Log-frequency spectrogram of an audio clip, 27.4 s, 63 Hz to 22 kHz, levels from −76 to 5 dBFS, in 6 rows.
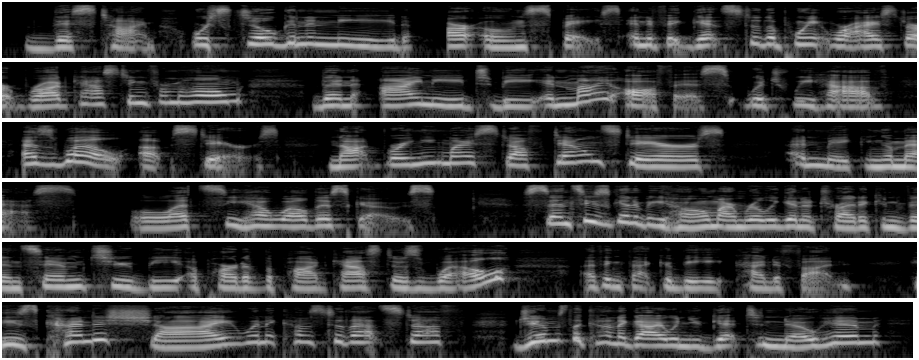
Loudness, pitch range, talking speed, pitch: -22 LUFS, 205-285 Hz, 220 wpm, 230 Hz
